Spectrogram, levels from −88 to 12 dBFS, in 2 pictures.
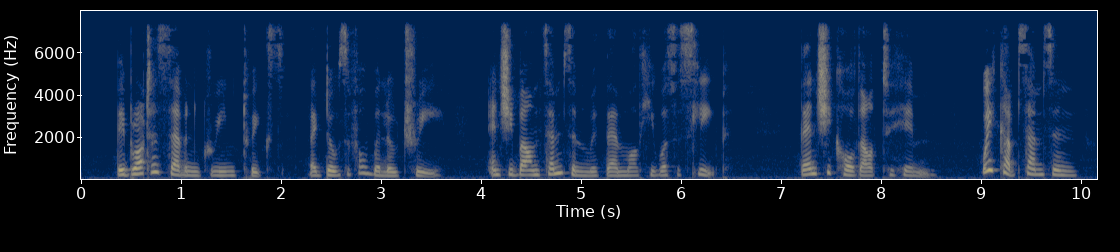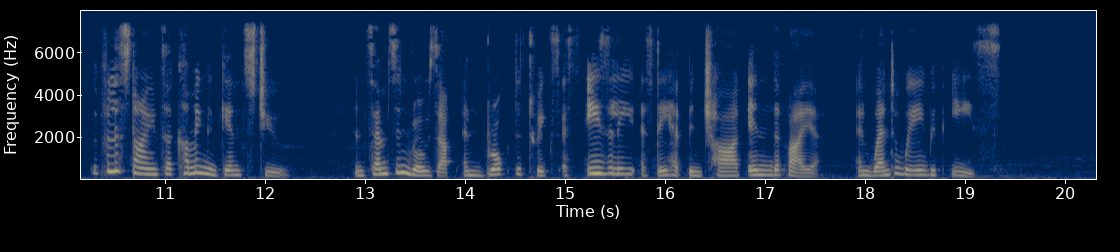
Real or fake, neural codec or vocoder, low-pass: real; none; 7.2 kHz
